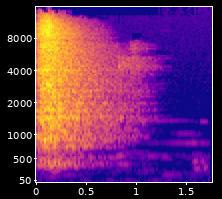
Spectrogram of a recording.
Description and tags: Bonks, bashes and scrapes recorded in a hospital at night.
